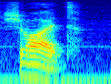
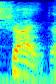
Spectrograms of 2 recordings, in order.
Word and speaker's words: shite: When someone adds an E to S-H-I-T, is that pronounced differently? – Shite. – Yes. It's shite.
